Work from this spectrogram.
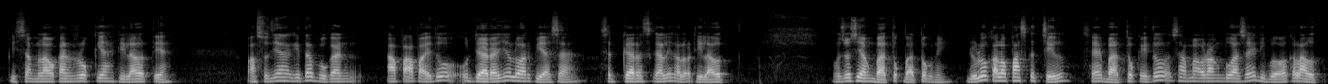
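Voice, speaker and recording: A man's voice: medium pitch, gravelly. A man in his thirties from Indonesia, hosting a livestream where he reads out viewer comments in a chatty, joking way and repeats his points for emphasis. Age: 30s. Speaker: Quran therapy host.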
